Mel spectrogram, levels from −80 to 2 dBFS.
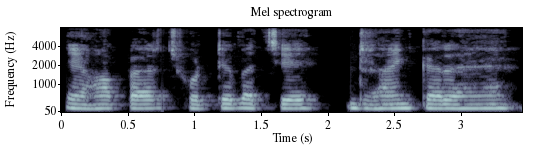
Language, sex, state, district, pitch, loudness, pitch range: Magahi, male, Bihar, Jahanabad, 150 Hz, -22 LUFS, 145-150 Hz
